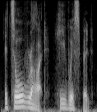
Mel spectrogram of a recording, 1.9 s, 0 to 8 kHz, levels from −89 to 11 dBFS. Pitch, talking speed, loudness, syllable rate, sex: 110 Hz, 155 wpm, -15 LUFS, 4.6 syllables/s, female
